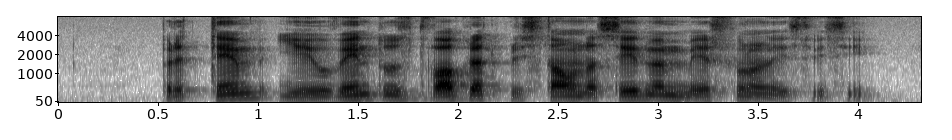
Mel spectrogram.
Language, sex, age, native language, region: Slovenian, male, 12-17, Slovenian, Pomurje region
